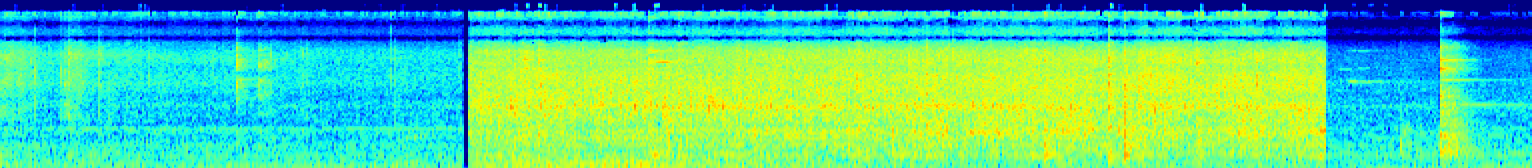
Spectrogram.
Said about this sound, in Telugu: దీన్ని డీప్ ఫ్రై చేసుకుందాం.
